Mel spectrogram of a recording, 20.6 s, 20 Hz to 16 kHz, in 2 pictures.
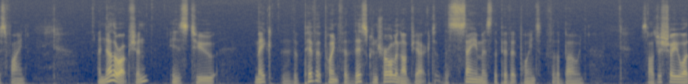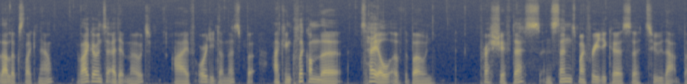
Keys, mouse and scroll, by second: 0.3 ctrl+z, 0.6 ctrl+z, 1.6-2.2 middle drag, 2.2 click, 2.7-4.1 shift+middle drag, 4.1 click, 4.9-6.8 middle drag, 6.8 click, 11.1 Tab, 11.8-12.4 scroll up 4, 12.4 shift+middle click, 12.7-13.6 scroll up 3, 13.6 click, 14.0 middle click, 14.2-15.5 scroll up 1, 15.5 click, 17.8 shift+s.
